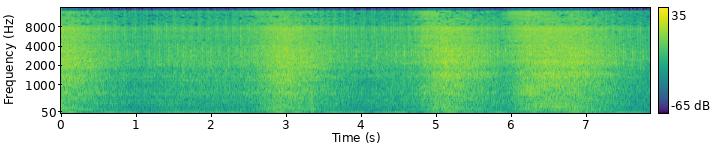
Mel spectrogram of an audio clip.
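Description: A Mercedes-Benz M102 engine converted from carburetor to distributorless EFI revs and accelerates, rising in three loud surges over a steady running drone, with no talking.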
